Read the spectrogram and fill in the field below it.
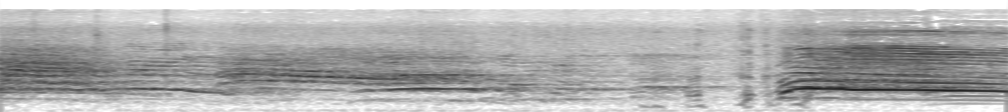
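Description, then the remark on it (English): A loud arena crowd cheers and yells continuously, a dense wall of many voices that dips briefly and then surges even louder toward the end. “Huge one from Botti. And he cheers the crowd on.”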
